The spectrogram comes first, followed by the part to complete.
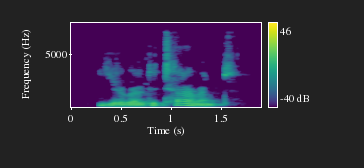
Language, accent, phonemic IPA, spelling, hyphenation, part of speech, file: English, Southern England, /ˌjʊəɹəʊdɪˈtɛɹənt/, Eurodeterrent, Eu‧ro‧de‧ter‧rent, proper noun, LL-Q1860 (eng)-Eurodeterrent.wav
- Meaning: The proposed unified nuclear deterrent of the European Community (before November 1993) and the European Union (after November 1993)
